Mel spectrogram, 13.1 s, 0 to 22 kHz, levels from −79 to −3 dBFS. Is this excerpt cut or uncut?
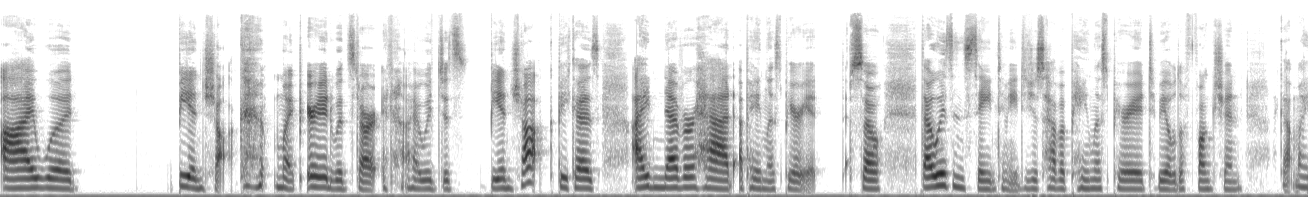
cut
